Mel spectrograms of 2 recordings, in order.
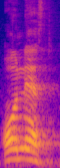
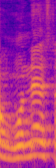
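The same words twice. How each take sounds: First: ऑनेस्ट said with an open o and no h; silent h. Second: होनेस्ट read with a sounded h at the start; spelling pronunciation. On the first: Teacher gives pupils the real spoken form, silent h. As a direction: start ऑनेस्ट straight on the vowel, h silent. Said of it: "लेकिन अपन बोलेंगे क्या इसको?". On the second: Teacher reads the word the way it looks, spelling pronunciation. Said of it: "लिख नजर आने को होनेस्ट आ रहा है". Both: Shown as a demonstration.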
